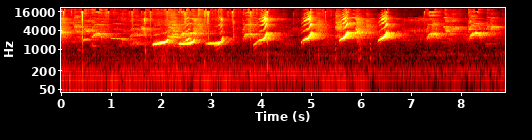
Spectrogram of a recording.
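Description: A ring-necked parakeet gives about eight clear, chirpy phrases of rising and falling whistled notes, roughly one every half second. A faint low hum sits underneath.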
